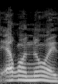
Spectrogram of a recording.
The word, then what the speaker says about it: Illinois: It's Illinois. That S is silent.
